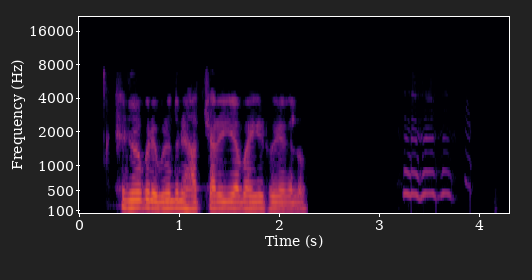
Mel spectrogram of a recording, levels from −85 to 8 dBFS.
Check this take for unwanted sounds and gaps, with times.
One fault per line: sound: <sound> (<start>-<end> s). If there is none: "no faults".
sound: laugh (3.2-4.0 s)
